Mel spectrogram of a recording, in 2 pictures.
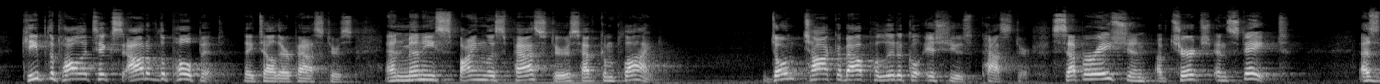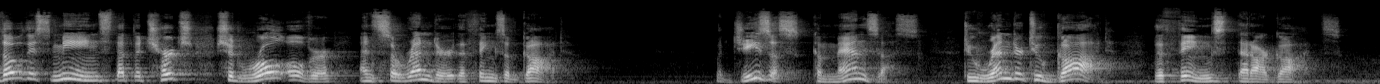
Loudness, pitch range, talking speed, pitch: -17 LUFS, 145-220 Hz, 125 wpm, 185 Hz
